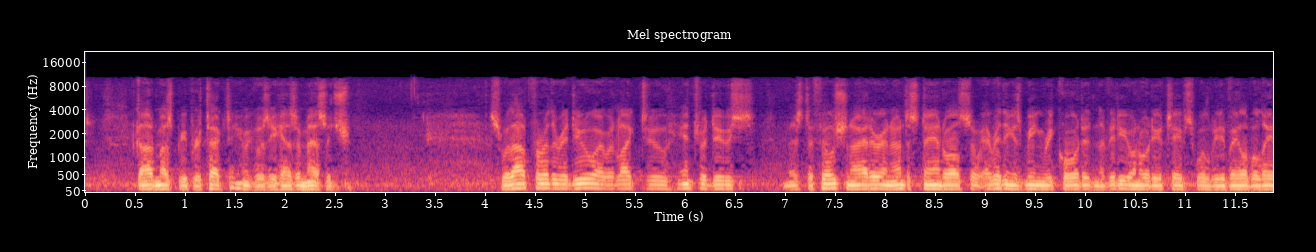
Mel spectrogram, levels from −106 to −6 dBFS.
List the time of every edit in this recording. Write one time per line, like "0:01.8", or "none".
0:10.2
